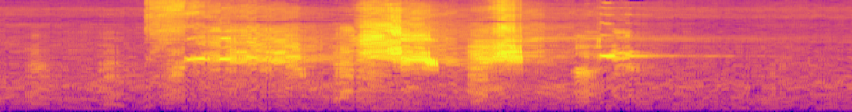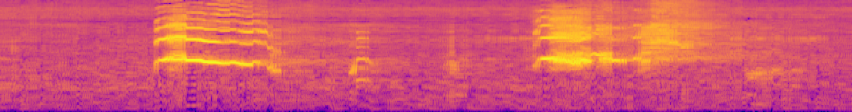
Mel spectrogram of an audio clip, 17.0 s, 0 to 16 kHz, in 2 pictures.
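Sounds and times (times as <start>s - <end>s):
monkeys screaming: 1.0s - 6.7s, 10.1s - 11.4s, 13.8s - 16.4s
monkey squeak: 1.6s - 5.2s.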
